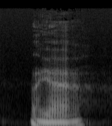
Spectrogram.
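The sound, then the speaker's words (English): A single short, loud siren-like wail in Los Angeles on a day of celebration, rising then holding a steady tone for about a second, sounding like a voice imitating an emergency vehicle siren. “Sirens too.”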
